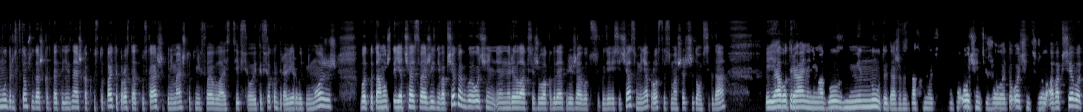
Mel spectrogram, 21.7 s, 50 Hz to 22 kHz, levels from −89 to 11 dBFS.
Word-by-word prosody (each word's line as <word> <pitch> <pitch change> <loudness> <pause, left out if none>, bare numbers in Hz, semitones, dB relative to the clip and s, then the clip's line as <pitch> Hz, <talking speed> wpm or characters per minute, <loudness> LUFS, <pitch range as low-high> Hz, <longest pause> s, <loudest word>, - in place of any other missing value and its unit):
мудрость 190 -4 -2
в 175 - -25
том, 205 -1 -1
что 180 -4 -10
даже 165 -1 0
когда 155 -2 -4
ты 155 0 -7
не 155 0 -5
знаешь, 175 0 -2
как 160 -3 -9
поступать, 200 0 +1
ты - - -3
просто 165 -1 0
отпускаешь 165 +5 -1
и - - -26
понимаешь, 155 +3 -3
что 165 -3 -12
это 155 - -18
не 150 - -6
в 145 - -20
твоей 150 0 +1
власти, 135 0 -3
и - - -3
всё, 135 -3 -6
и 135 - -2
ты 145 - -8
всё 170 +4 -4
контролировать 150 -2 -3
не 140 - -6
можешь. 200 +5 +1 0.5
Вот, 175 -1 +3
потому 170 +2 +3
что 180 - -5
я 180 0 +6
часть 185 +1 +3
своей 170 -2 +5
жизни 165 -1 -2
вообще 150 - +4
как 235 -8 +2
бы 185 -1 +2
очень, 180 -5 -1
э, 155 0 -4
на 160 0 -3
релаксе 160 -2 +3
живу, 150 0 -2
а 150 - +2
когда 155 +1 0
я - - -2
приезжаю, 150 -1 -2
вот 140 0 -6
сю - - -19
где 145 +1 -4
я 145 - -3
сейчас, 215 - 0
у - - -6
меня 160 +5 -2
просто 155 -1 -3
сумасшедший 150 +1 -7
дом 140 -2 -3
всегда. 145 +7 -3 0.8
И 165 - +3
я 185 +2 +8
вот 190 0 +4
реально 185 -1 +5
не 165 -1 -2
могу 165 +2 +1
минуты 180 0 +2
даже 140 0 -2
вздохнуть. 150 +1 -6 0.2
Это 150 +2 -10
очень 175 -3 +2
тяжело, 150 0 -3
это 150 - -3
очень 180 -5 -2
тяжело. 150 +1 -3
А 155 - +4
вообще, 170 +6 +3
вот, 195 -3 +3
160 Hz, 215 wpm, -24 LUFS, 150-180 Hz, 0.8 s, я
